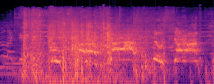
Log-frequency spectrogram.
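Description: Film soundtrack: a man's enraged yell over a loud crash of breaking glass, starting about half a second in, with dramatic music underneath.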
